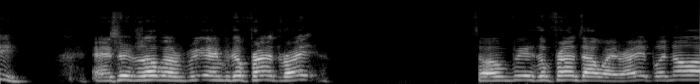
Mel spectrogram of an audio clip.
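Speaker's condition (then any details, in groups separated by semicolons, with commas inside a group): Dysarthria; weaker speech muscles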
